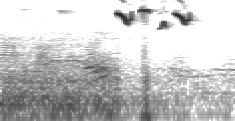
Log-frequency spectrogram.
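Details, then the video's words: Cinereous tit calling wild birds, in strong voice: a brief cluster of four bright, piercing chirps sliding downward, following a stretch of low background hum. "BURUNG GELATIK BATU GACOR memanggil gelatik liar"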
